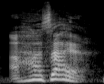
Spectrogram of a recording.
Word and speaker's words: Ahaziah: Yeah, it's best just to pronounce this like a sneeze. – Ahaziah!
